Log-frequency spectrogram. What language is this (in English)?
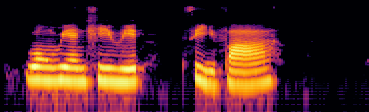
Thai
